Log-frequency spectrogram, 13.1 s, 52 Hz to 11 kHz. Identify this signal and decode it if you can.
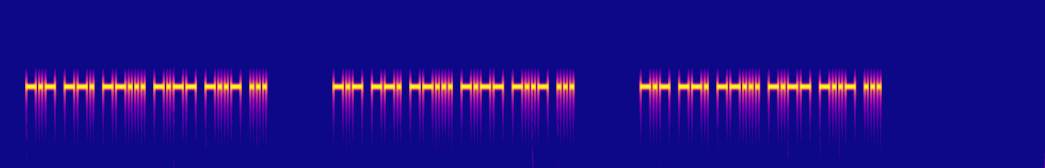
Morse code, heard as a keyed tone, about 30 wpm, 700 Hz. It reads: KG7YXS KG7YXS KG7YXS
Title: USA Call Signs - 6 Characters - Repeated 3x - 30wpm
